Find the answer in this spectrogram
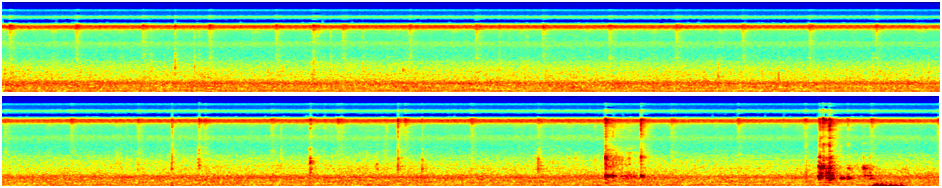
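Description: Faint, steady high-pitched chirring of crickets, with light clicks and taps from a plastic CD jewel case being handled and a small cluster of clicks near the end.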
